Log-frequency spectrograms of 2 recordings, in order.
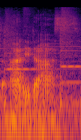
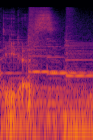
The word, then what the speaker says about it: Adidas: way Nike or Adidas or Adidas it's actually pronounced Adidas not Adidas we say it wrong I don't think I've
